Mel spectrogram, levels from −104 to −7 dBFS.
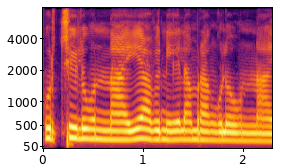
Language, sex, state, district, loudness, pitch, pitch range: Telugu, female, Telangana, Komaram Bheem, -13 LUFS, 190 Hz, 175-205 Hz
